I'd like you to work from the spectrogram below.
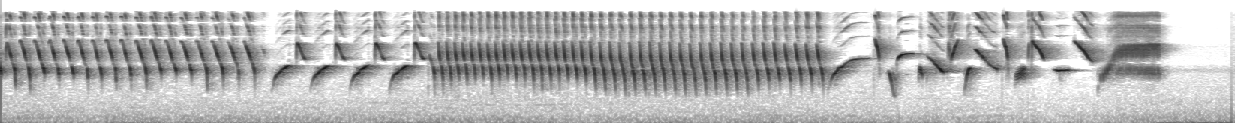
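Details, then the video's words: Canary singing to prompt other canaries to answer: a fast trill gives way to separate swept notes, then a long dense buzzy roll, ending with varied sharp chirps and whistled slides. "Kenari Gacor Lagu Istimewa! Langsung Nyaut Kenari Mana Saja Dengan Suara Burung Kenari Ini"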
